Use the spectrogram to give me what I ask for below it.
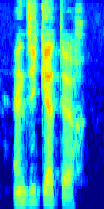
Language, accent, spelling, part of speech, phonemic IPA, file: French, France, indicateur, noun / adjective, /ɛ̃.di.ka.tœʁ/, LL-Q150 (fra)-indicateur.wav
- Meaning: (noun) 1. indicator, measure, index 2. gauge, indicator, meter 3. informer, informant 4. street directory, signpost; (adjective) indicative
